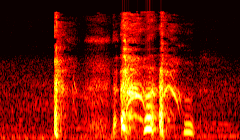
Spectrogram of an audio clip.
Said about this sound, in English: So I wake them up and be coughing like I do, but I don't.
